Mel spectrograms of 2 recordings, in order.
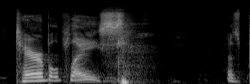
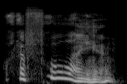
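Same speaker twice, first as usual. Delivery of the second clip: self-reproach; 6 dB quieter than usual. Retold or imitated. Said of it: "I was thinking".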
